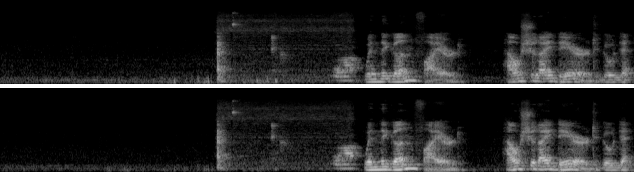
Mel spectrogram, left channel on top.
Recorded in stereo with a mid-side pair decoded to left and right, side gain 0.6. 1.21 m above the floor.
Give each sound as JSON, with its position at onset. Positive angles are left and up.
{"t": 2.2, "sound": "a running tap", "azimuth_deg": -5, "distance_m": 1.1}
{"t": 3.6, "sound": "a man speaking", "azimuth_deg": -50, "distance_m": 1.7}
